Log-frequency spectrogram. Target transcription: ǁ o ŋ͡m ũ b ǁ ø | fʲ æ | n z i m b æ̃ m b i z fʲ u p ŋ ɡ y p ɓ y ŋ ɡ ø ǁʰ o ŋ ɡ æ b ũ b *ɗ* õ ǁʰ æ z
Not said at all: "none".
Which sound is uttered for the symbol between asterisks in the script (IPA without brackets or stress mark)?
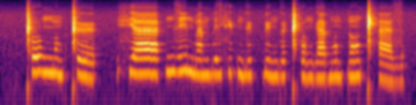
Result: ɗ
